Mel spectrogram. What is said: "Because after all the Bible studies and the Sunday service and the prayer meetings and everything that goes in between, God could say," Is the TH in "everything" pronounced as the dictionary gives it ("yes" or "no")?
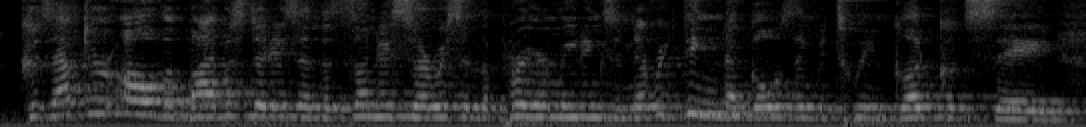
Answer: yes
